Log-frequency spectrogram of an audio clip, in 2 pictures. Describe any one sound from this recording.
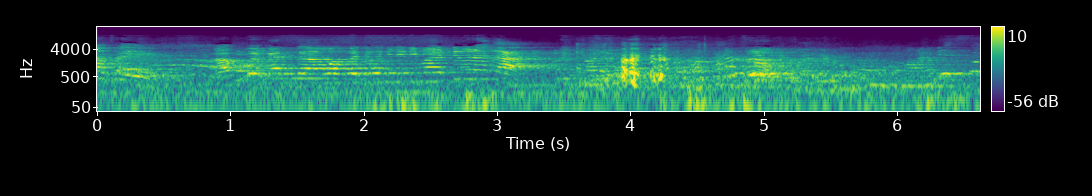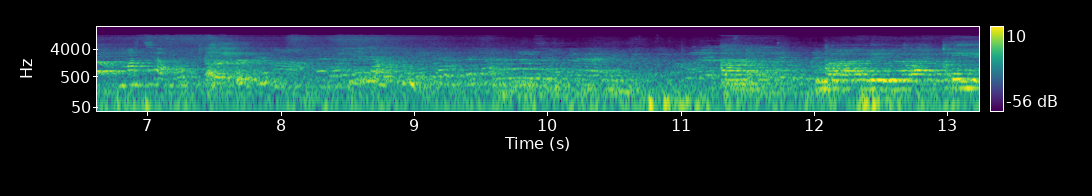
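A woman sings a tune loudly.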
